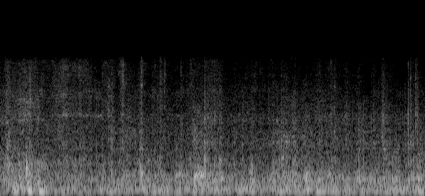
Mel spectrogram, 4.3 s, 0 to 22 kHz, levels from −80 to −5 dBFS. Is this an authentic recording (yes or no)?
yes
